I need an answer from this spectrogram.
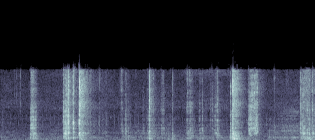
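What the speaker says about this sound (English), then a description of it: "And now we're just going to cut up to these score lines." Scissors cut through card along score lines while a gift bag is being made, giving a series of short, crisp snips in irregular bursts close by.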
